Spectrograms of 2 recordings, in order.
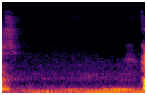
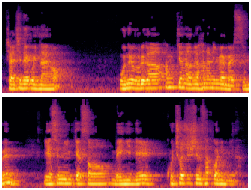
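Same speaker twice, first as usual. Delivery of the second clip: normal talking voice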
